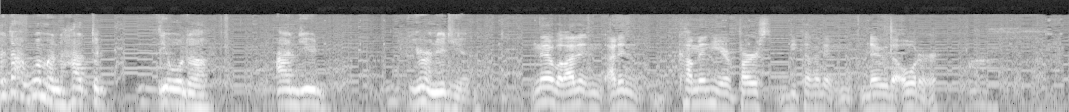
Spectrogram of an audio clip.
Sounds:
speech

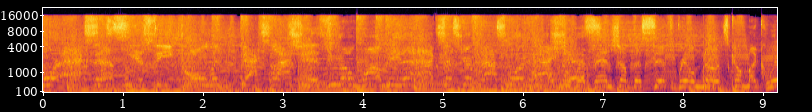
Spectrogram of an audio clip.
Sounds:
music

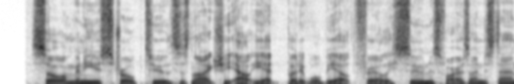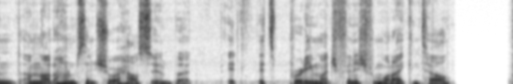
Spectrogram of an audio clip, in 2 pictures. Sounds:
speech

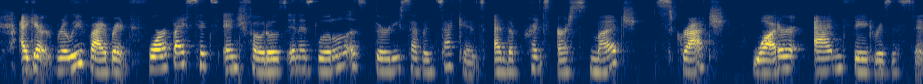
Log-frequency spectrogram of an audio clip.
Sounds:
speech

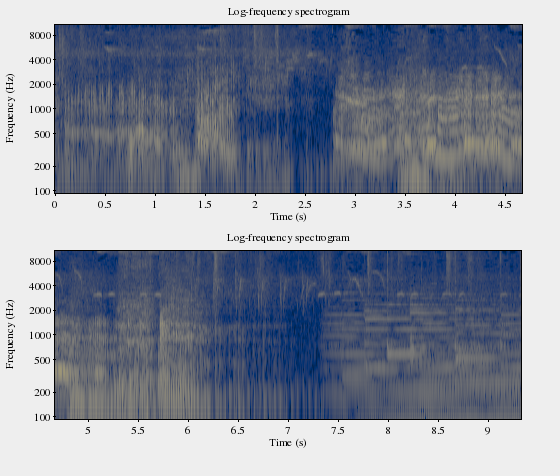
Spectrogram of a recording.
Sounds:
music
roaring cats
lions growling
animal
wild animals
roar
speech

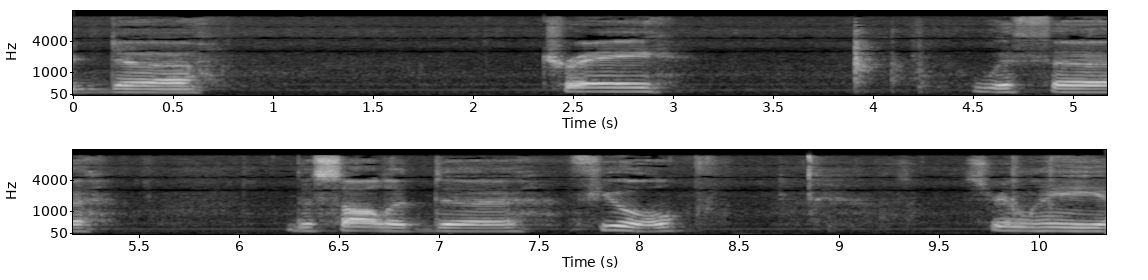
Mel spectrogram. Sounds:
speech

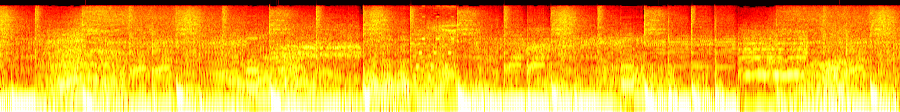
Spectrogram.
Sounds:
music

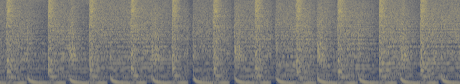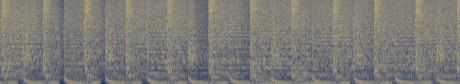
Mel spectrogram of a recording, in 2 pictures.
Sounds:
music

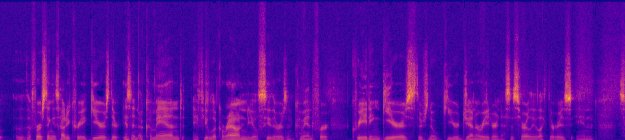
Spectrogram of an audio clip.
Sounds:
speech

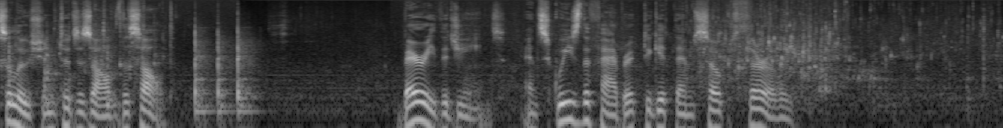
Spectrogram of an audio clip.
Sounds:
inside a small room
water
speech

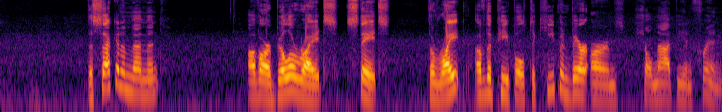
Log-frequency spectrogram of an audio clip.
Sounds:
speech

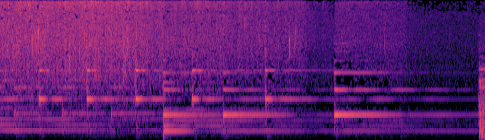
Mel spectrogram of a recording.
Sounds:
raining

